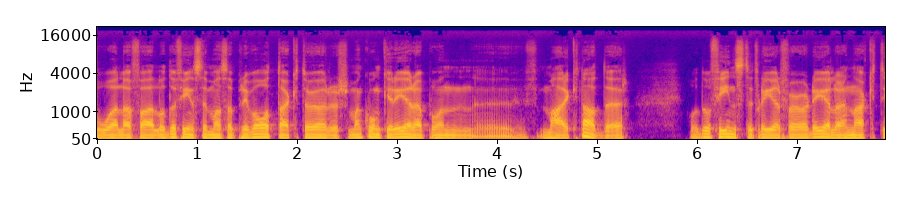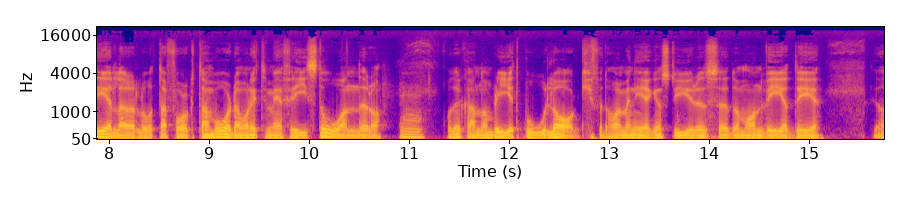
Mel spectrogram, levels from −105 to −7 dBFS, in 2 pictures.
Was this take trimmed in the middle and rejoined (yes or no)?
yes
